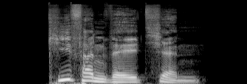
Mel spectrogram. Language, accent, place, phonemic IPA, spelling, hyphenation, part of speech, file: German, Germany, Berlin, /ˈkiːfɐnˌvɛltçən/, Kiefernwäldchen, Kie‧fern‧wäld‧chen, noun, De-Kiefernwäldchen.ogg
- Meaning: diminutive of Kiefernwald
